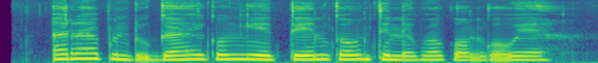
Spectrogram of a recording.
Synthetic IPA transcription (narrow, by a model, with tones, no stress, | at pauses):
a˦ɾa˦pu˨ndṵ˨ɡa˦jko˦ŋe˨te˦nka˦u˦nti˨ne˨pa˦kɔ˨ŋɡɔ̰˨wɪ˦a˦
